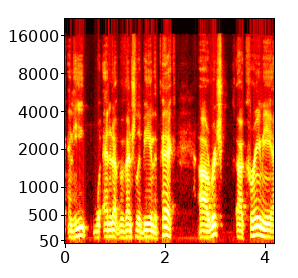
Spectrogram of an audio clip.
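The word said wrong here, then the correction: Cimini: I'm going to say that wrong. He covers the Jets, and he talked about – Rich Samini. – Yeah. Samini. Mm-hmm.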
